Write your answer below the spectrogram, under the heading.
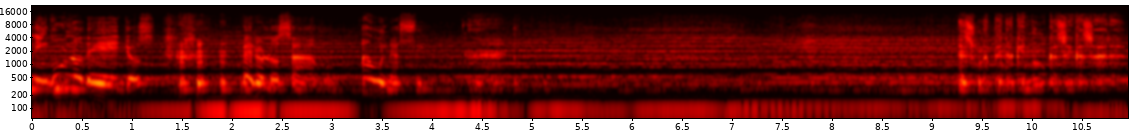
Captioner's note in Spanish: Ríe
